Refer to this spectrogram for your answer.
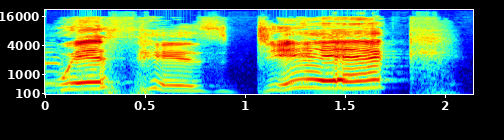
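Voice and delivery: very loud, high, drawn-out words; loud crude punchline. Pretend. Host capping the doctor's excuse, loud and drawn out. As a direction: belt out the punchline slowly.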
